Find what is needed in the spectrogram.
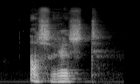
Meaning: residual ash
- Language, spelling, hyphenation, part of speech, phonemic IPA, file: Dutch, asrest, as‧rest, noun, /ˈɑs.rɛst/, Nl-asrest.ogg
